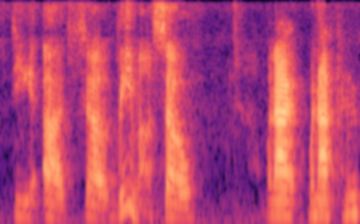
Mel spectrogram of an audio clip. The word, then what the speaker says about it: Thelema: of Lon Milo DeQuette's things, and he says Thelema. So when I've been pronouncing it the other way, that's been wrong. So I want to correct myself. Thelema, according to Thelema, there are three major aeons that are the focus.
